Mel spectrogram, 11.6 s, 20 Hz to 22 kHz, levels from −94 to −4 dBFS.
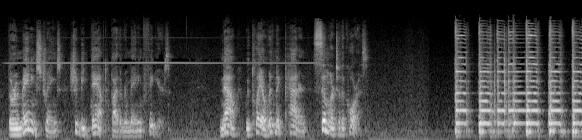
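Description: A loudspeaker-to-microphone loop was likely held right at the edge of feedback from the start until 6.48 s, producing a feedback whistle: a thin, steady tone near 4.1 kHz sitting roughly 25 dB beneath the sound, swelling and fading slowly in level without building up.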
